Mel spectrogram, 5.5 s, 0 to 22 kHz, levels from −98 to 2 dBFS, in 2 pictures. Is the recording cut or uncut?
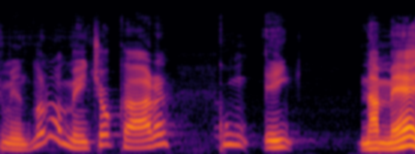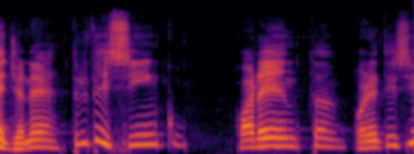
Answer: cut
